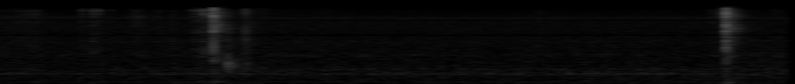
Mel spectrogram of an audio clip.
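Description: Scissors snip through ribbon for a Christmas treat bag, two crisp isolated cuts about two and a half seconds apart against a quiet room.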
